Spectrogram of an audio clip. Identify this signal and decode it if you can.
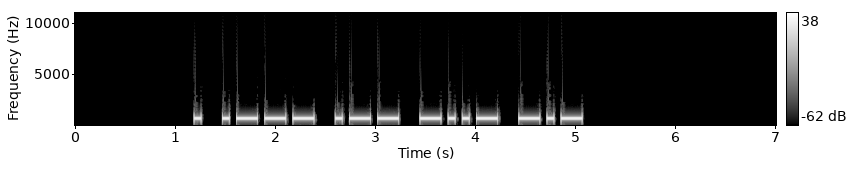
Morse code, heard as a keyed tone, about 17 wpm, 700 Hz. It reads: EJWXK
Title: Code Groups - 5 Letters - 17wpm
